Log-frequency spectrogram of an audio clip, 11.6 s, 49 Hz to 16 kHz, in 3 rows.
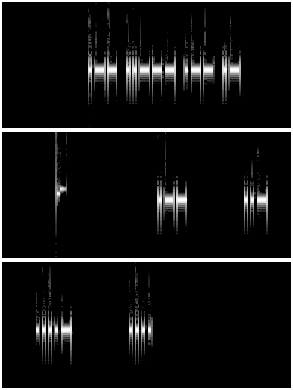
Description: Morse code, heard as a keyed tone, about 27 wpm, spaced as for 14 wpm, 700 Hz. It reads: W2WA WU4H
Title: USA Call Signs - 4 Characters - 6x Character Spacing - 28wpm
